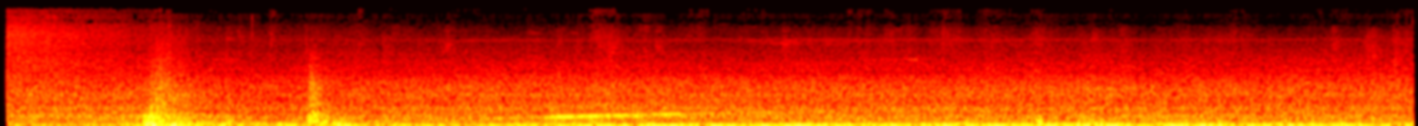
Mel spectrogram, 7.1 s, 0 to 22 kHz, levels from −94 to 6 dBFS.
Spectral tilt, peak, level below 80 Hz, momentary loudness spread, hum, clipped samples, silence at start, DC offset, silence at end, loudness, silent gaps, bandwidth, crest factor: -7.5 dB/octave; -2 dBFS; -22 dBFS; 8 LU; none; under 0.1%; 0.05 s; under 0.1%; 0 s; -24 LUFS; none; 10 kHz; 18 dB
